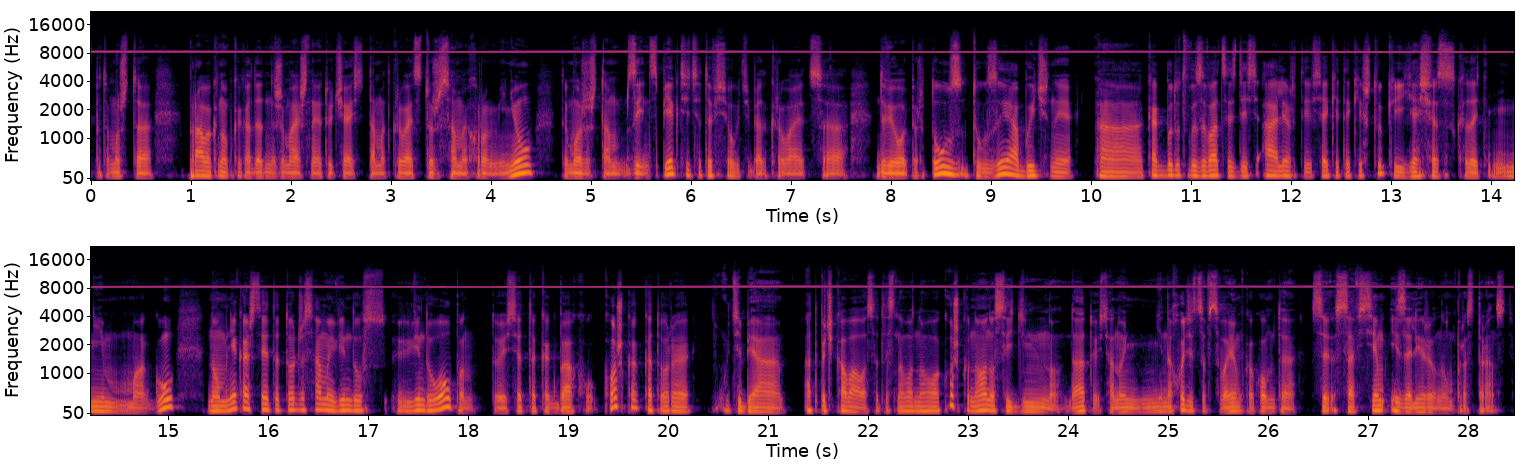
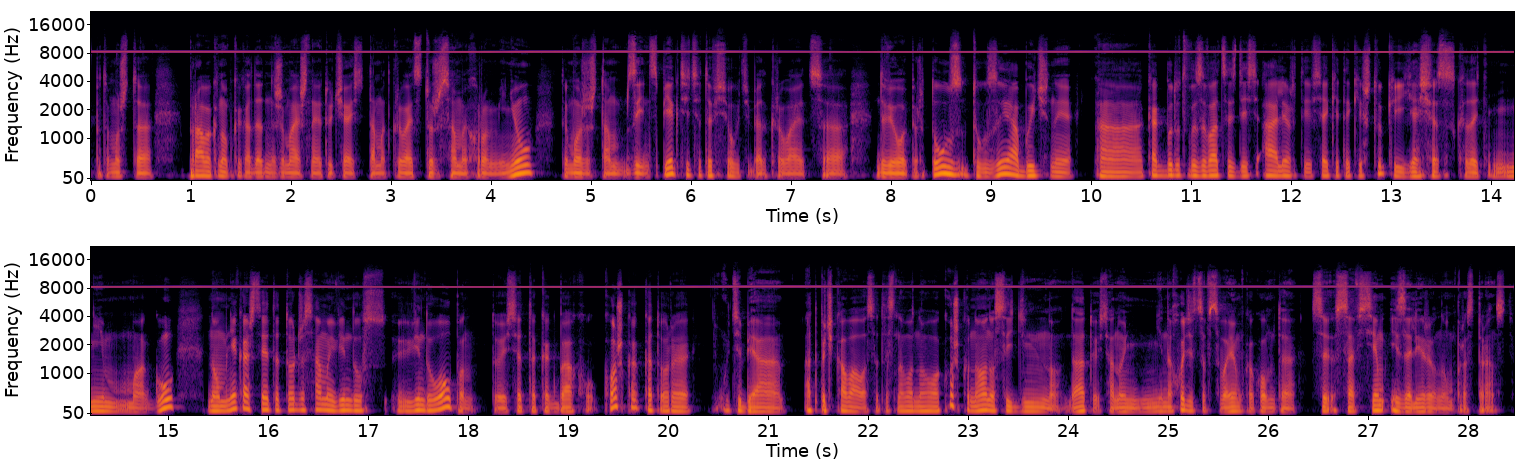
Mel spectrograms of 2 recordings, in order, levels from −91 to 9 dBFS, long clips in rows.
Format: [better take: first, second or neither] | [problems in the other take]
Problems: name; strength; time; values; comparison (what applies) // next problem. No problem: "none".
neither | high-pitched whine; noticeable; throughout; 8.5 kHz, 15 dB below the speech; the same in both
